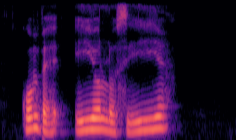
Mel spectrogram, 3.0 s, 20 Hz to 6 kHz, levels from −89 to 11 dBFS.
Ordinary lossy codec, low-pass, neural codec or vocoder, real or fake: none; 5.4 kHz; none; real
